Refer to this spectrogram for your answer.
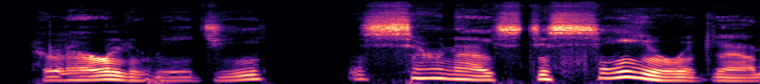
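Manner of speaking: creepy-cute voice, low, very slow, sweet drawl. Describing a show, the speaker imitates how Kirby sounded: creepy, cute Kirby voice. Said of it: "in a creepy, cute voice".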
